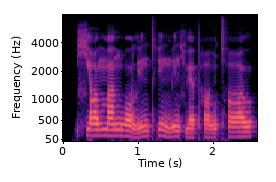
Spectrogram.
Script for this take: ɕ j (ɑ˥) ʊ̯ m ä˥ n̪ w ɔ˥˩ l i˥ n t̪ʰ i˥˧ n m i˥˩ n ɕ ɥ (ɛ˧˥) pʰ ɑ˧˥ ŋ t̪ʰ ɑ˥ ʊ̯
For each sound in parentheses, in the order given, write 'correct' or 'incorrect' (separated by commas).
correct, correct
